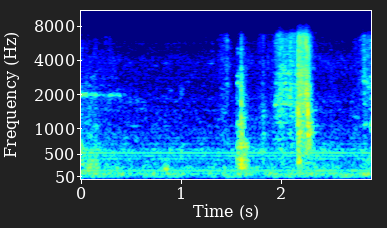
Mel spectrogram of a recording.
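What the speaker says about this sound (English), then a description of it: "I have to sand on this wing and I got the trailing edge here pretty flat" Hand sanding along the flat trailing edge of an aircraft wing, heard as a few soft, close rubbing strokes, two short bursts standing out against a quiet background.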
